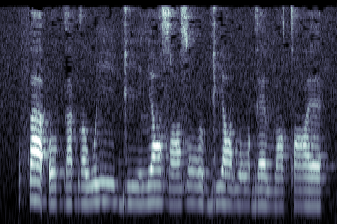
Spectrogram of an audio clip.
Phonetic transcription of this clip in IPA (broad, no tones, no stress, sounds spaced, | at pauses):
f a ʔ o ɡ a ɡ ʌ w iː ɡ iː l i zˤ i zˤ uː ɡ iː ðˤ uː ɡ ɛ v u tˤ ɛː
